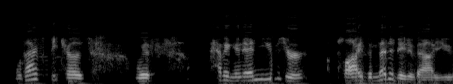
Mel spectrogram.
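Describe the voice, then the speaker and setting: Speaking very fast, a man uses a high pitch with very wide pitch swings. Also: dry, close sound with no echo. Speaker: software company presenter. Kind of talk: webinar presentation. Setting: online webinar.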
